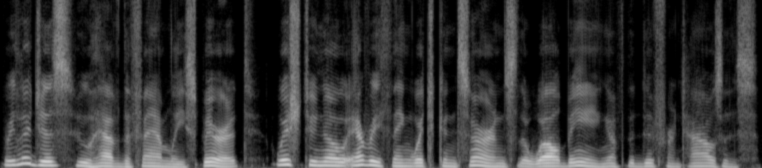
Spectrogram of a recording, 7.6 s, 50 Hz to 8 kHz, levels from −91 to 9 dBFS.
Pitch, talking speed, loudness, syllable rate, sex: 155 Hz, 140 wpm, -16 LUFS, 4.3 syllables/s, male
